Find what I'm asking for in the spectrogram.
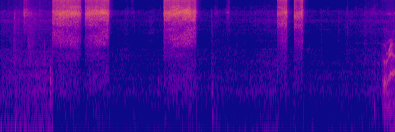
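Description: A spray can misting paint onto a plastic door handle in short controlled bursts, several loud hissing sprays of about half a second each separated by quiet gaps, close up with no talk.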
